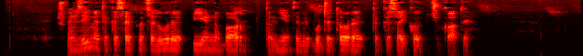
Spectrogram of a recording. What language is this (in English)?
Albanian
